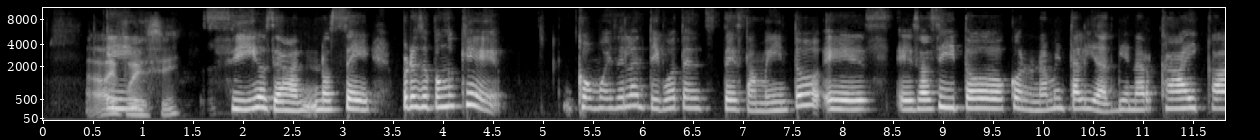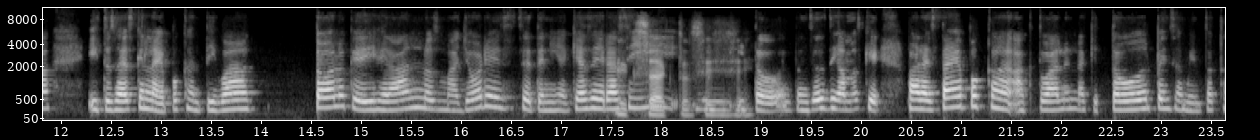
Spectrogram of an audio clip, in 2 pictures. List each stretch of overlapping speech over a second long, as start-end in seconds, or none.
17.5-18.9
